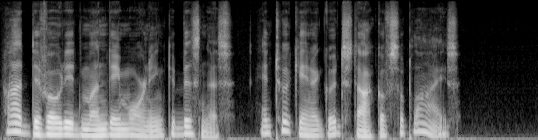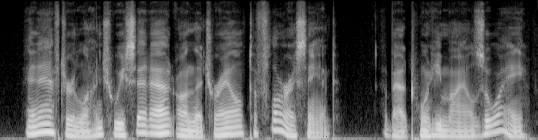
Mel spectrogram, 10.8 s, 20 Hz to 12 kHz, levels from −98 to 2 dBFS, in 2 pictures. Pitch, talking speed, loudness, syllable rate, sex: 110 Hz, 160 wpm, -17 LUFS, 4.8 syllables/s, male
